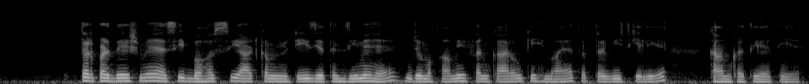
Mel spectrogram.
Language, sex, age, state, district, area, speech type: Urdu, male, 30-45, Uttar Pradesh, Gautam Buddha Nagar, urban, spontaneous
